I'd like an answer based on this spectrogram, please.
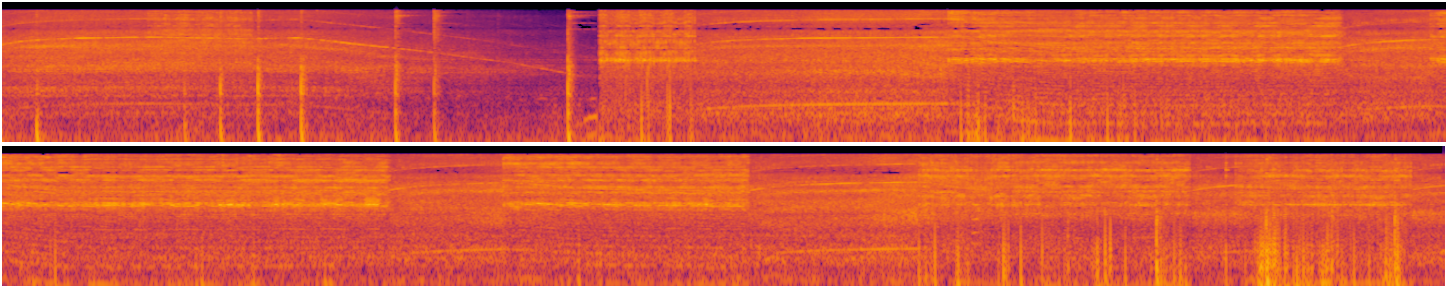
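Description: Electric angle grinder with a sanding disc grinding a steel badik blade made from bearing steel. It goes in repeated passes a few seconds long, the motor's whine sagging and recovering with each pass. It is quieter over the first few seconds, with a falling whine, before the loud grinding starts about six seconds in.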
